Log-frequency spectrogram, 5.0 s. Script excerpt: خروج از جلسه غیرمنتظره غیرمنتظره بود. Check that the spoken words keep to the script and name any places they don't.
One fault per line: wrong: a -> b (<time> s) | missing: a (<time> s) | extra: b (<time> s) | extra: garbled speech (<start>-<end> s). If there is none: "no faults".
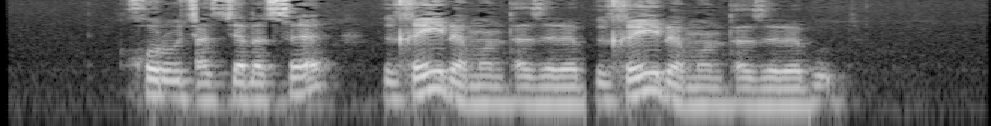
no faults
